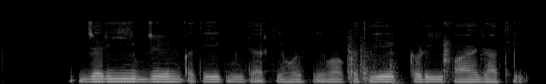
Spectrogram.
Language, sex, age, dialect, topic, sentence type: Chhattisgarhi, male, 25-30, Western/Budati/Khatahi, agriculture, question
